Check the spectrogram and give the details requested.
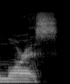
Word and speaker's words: Maurice: or not but fd morris um who wrote in the mid-century last century its last name looks like it's written maurice but it's pronounced fd morris and he he was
